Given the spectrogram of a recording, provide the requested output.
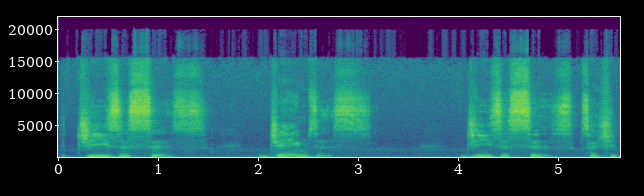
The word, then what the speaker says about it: Jesus's: and you want to show the possessive, it's pronounced Jesus's, James's, Jesus's.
